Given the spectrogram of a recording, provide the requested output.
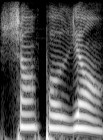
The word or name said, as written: Jean Francois Champollion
